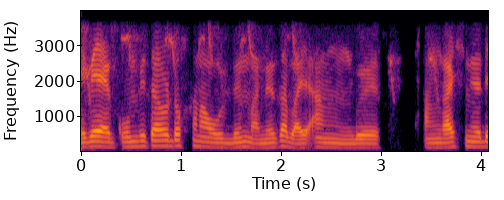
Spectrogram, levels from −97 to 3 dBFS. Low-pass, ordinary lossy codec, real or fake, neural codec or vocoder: 3.6 kHz; none; real; none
